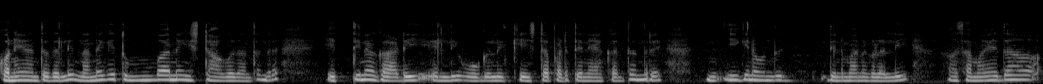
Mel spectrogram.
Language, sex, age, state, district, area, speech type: Kannada, male, 18-30, Karnataka, Koppal, urban, spontaneous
